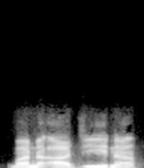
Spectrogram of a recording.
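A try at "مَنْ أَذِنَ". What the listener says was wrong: আজি টান হয়ে যাচ্ছে। মান আজিনা।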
